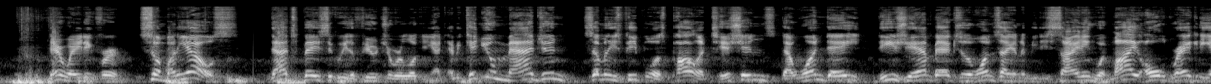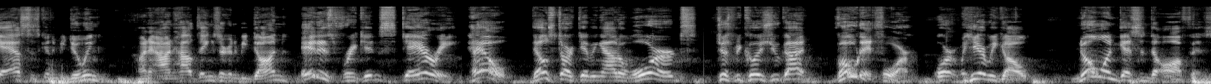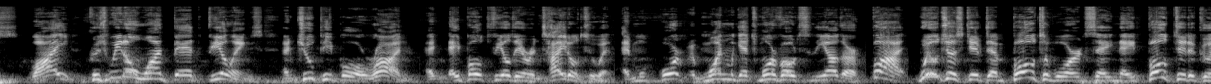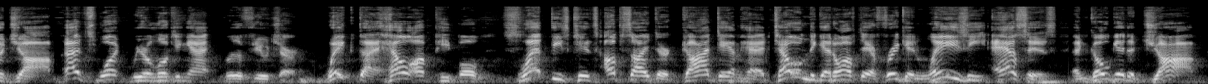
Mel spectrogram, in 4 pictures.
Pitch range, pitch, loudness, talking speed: 170-255 Hz, 205 Hz, -14 LUFS, 195 wpm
